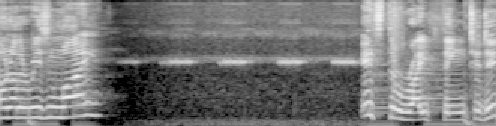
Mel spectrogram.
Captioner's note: sound of crickets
